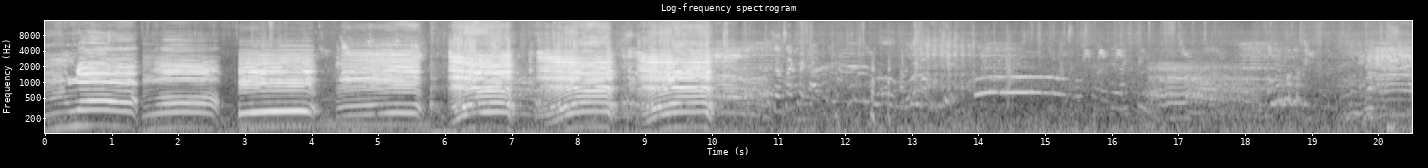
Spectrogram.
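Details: Calves and adult cows moo in a run of six loud, rich, drawn-out calls about a second each, then quieter distant moos and one thin higher call over a soft background murmur.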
